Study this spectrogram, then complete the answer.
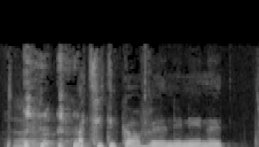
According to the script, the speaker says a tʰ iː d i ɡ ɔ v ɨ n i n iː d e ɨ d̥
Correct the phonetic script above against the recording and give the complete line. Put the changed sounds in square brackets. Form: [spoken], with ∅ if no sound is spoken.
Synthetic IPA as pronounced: a tʰ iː d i ɡ ɔ v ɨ n i n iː [n] e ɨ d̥

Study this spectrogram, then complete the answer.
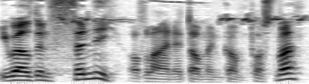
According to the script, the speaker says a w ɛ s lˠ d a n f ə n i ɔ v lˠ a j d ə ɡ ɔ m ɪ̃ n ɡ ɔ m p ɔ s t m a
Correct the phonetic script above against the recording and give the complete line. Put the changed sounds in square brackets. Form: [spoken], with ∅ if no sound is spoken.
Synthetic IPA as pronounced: [i] w ɛ [∅] lˠ d [ə] n f ə n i ɔ v lˠ a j [n] ə [d] ɔ m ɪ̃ n ɡ ɔ m [pʰ] ɔ s t m a

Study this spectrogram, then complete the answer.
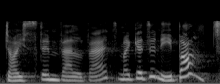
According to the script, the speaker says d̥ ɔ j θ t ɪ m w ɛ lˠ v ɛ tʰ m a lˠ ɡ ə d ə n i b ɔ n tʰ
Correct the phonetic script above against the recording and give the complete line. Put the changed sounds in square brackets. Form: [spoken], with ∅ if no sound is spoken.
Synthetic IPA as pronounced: d̥ ɔ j [s] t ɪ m [v] ɛ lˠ v ɛ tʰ m a [∅] ɡ ə d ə n i b ɔ n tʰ

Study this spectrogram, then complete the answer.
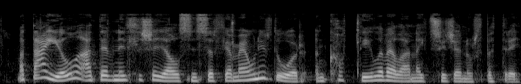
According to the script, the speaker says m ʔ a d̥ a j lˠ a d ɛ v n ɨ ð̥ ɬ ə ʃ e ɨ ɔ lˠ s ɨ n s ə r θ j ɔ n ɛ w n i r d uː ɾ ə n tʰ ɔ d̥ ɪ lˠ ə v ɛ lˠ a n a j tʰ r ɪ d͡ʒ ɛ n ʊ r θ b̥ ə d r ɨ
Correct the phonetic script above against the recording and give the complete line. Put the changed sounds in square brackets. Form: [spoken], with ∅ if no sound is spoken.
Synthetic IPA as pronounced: m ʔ a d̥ a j lˠ a d ɛ v n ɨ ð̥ ɬ ə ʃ e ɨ ɔ lˠ s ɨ n s ə r θ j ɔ [m] ɛ w n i r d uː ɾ ə n [kʰ] ɔ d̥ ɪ lˠ ə v ɛ lˠ a n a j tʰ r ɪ d͡ʒ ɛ n ʊ r θ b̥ ə d r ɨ

